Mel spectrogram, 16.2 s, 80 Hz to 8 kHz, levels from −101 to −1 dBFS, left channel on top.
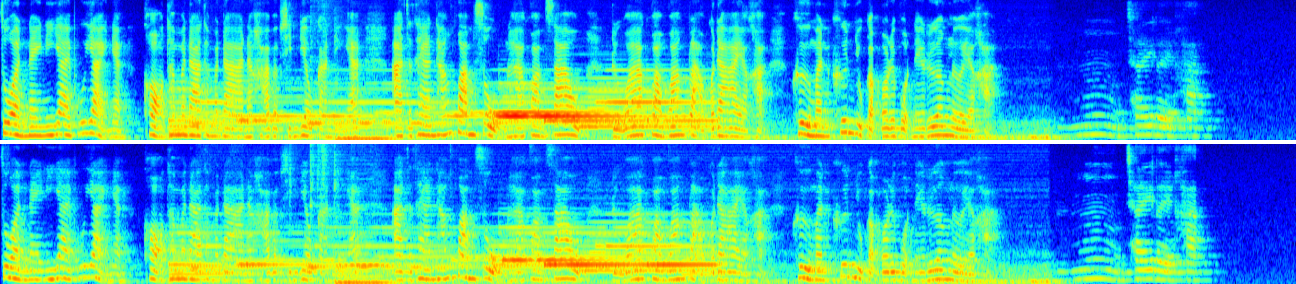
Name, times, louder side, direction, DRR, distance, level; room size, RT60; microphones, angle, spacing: voice 1, 0.0-1.5 1.8-12.4, left 3 dB, 70° left, 9 dB, 0.8 m, -29 dB
sound 1, 2.1-9.0, left 3 dB, 10° left, 1.0 m, -25 dB
sound 2, 2.4-13.1, right 1 dB, 45° right, 1.3 m, -38 dB
voice 2, 13.2-15.0, right 2 dB, 85° right, 6 dB, 1.1 m, -39 dB
13.5 x 9.1 x 2.2 m, 0.70 s
head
